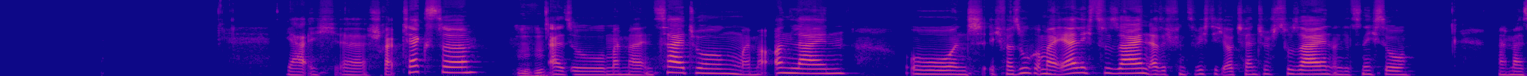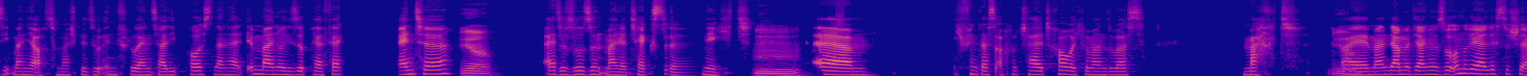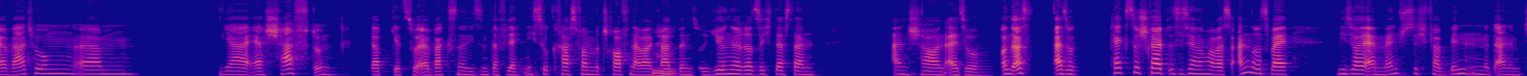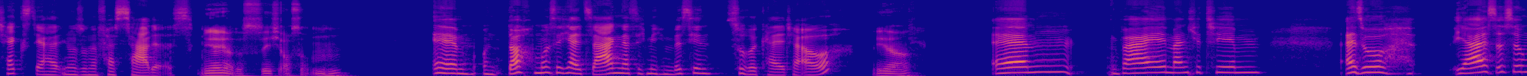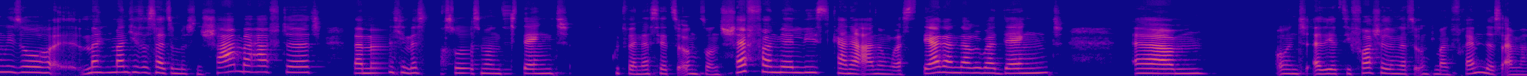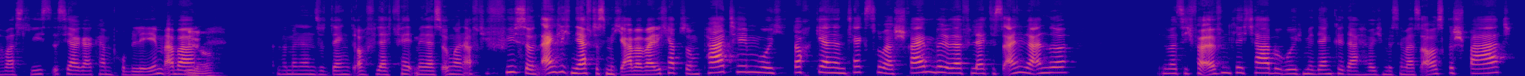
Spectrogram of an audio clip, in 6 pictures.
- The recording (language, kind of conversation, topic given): German, advice, Wie zeigt sich deine Angst vor öffentlicher Kritik und Bewertung?
- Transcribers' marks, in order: distorted speech; static; other background noise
